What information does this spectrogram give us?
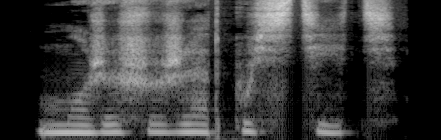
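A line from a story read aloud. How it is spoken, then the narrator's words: Quiet reminder. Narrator (Russian): напомнила ему тихо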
